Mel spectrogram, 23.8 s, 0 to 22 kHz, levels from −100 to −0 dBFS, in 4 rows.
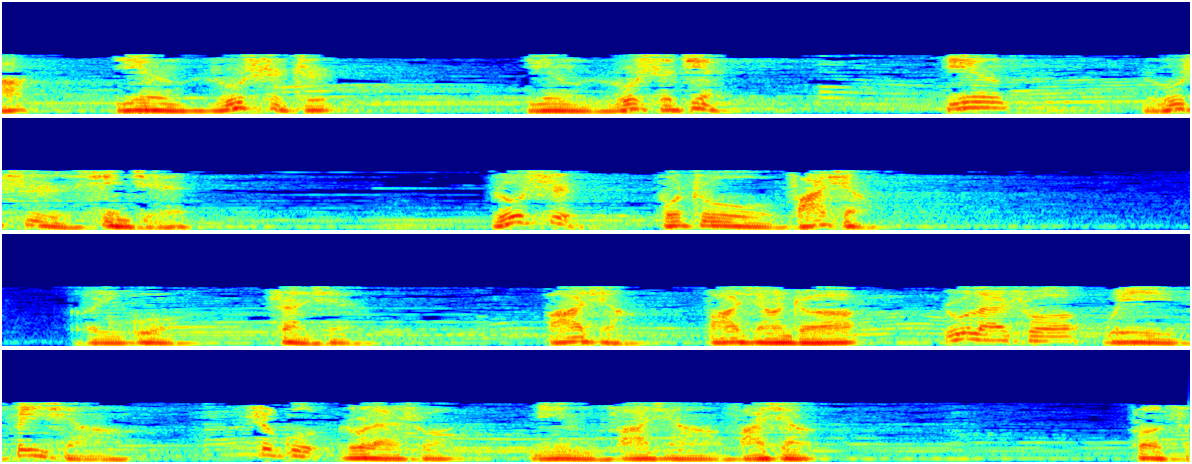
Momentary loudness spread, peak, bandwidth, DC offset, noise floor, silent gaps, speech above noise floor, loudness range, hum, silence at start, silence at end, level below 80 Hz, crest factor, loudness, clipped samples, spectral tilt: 21 LU; -2 dBFS; 3.8 kHz; under 0.1%; -64 dBFS; none; 44 dB; 5 LU; none; 0 s; 0 s; -30 dBFS; 20 dB; -21 LUFS; under 0.1%; -10.5 dB/octave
